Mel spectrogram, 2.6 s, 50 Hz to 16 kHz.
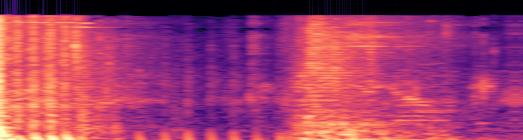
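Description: Gunfire in Call of Duty: Black Ops 3, a quick rapid burst of automatic shots followed by a short rumble, with a player's voice speaking around it.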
